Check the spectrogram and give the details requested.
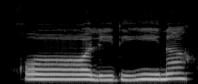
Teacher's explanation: خوا کے اوپر کھڑا زبر اس لیے 1 فنگر کے برابر لمبا کیا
